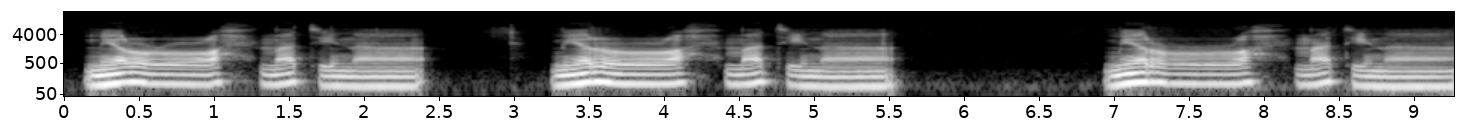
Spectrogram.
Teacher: Jadi nun sukunnya dilebur ke huruf ro dan ro-nya menjadi bertasdid atau ro-nya double.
